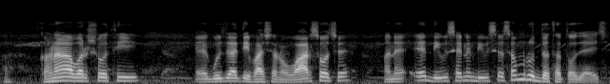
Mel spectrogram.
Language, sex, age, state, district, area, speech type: Gujarati, male, 30-45, Gujarat, Rajkot, rural, spontaneous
